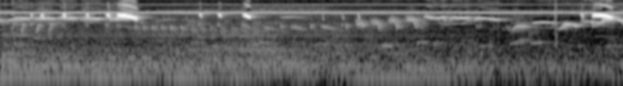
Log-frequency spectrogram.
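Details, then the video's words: Xùy call of a female Chinese hwamei: a scatter of short, soft chips and ticks punctuated by two loud, downward-sliding whistles several seconds apart, with a steady high tone in the background. "Họa mi mái xùy cực đỉnh"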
